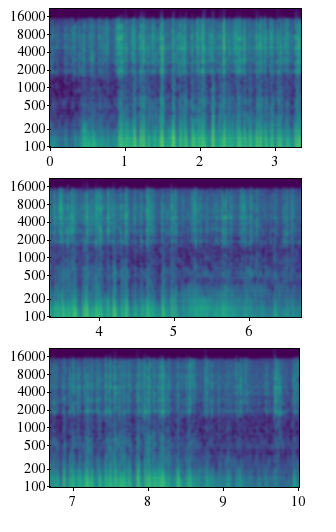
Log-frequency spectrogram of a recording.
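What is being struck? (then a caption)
Acacia wooden plate. Long nails tap quickly across the underside of an empty, round, hollow acacia wood plate held in both hands. The result is a dense, uneven patter of soft, low, woody thumps with bright clicky nail edges. The taps are short and dry, with little ring.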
